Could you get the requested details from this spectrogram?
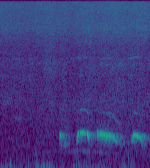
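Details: Spotted dove in full voice, recorded as a tutor for doves that have stopped cooing: a run of four soft, hollow, mid-pitched coos, the third drawn out longest, over faint low background rumble.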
